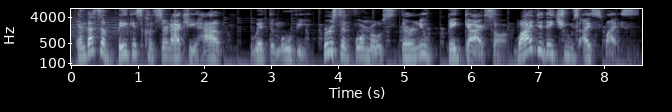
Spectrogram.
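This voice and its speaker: A man giving casual reaction commentary, earnest and lecturing, slowing down to stress key words. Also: on the high side. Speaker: online commentator.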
